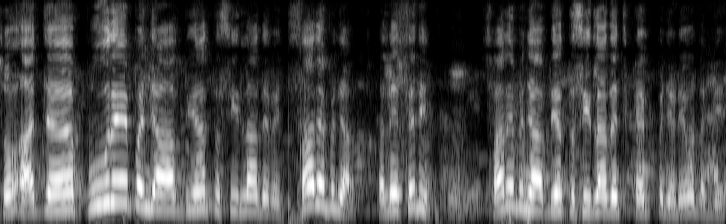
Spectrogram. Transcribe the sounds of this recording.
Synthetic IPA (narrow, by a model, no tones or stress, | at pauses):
soːʔəd͡ʒpuːɾeːpəɲd͡ʒaːb̚d̪ijãːt̪əsiːlãːd̪eːʋɪt͡ʃsaːɾeːp̬əɲd͡ʒa̰ːb | kəlːeːɪt̪ʰːeːnĩː | saːɾeːp̬əɲd͡ʒaːbd̪ijãːt̪əsiːlãːd̪eːʋɪt͡ʃkɛ̃ːmpd͡ʒeːɽeːoːləɡːeː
